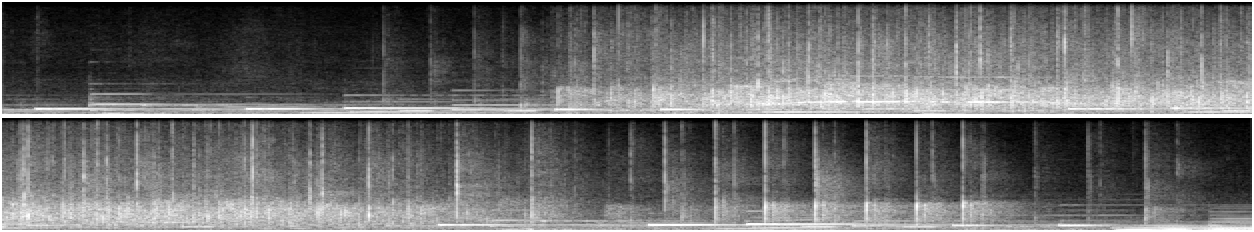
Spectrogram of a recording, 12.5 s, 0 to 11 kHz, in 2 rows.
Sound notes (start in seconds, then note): 1.9 audience applauding; 2.5 audience cheering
